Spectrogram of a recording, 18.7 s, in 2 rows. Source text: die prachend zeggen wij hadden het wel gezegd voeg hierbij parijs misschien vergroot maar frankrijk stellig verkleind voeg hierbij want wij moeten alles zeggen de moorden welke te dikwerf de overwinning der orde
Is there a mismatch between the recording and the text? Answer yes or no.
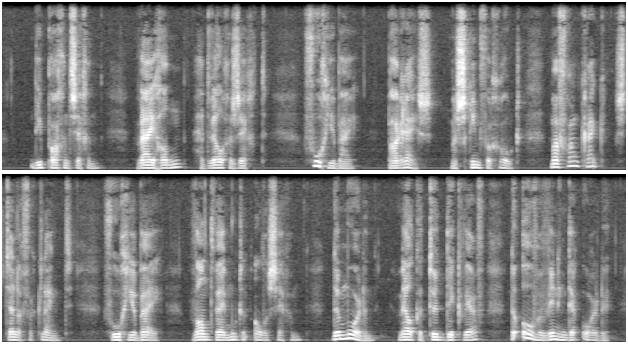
no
